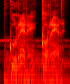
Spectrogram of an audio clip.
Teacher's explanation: la R se dobla y se convierte en vibrante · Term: R fuerte o vibrante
